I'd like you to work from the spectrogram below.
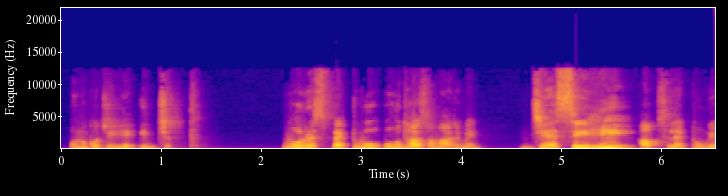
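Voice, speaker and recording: A young adult man with a Hindi accent lectures a class on grammar, voice set a little high for a man. He scolds and pleads by turns, pressing every point hard and calling his students "beta". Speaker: English teacher.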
